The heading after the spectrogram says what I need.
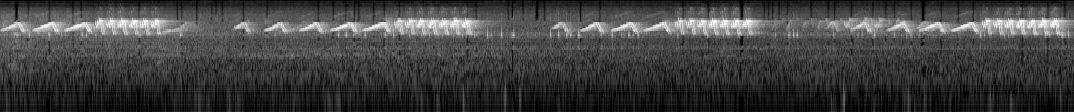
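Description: A prinia repeats a high phrase about every two and a half seconds: four or five quick rising notes, then a sharp, buzzy trill.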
